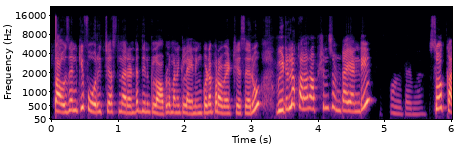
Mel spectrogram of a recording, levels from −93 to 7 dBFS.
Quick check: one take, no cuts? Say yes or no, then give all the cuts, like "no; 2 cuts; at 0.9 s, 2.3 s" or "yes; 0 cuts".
yes; 0 cuts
